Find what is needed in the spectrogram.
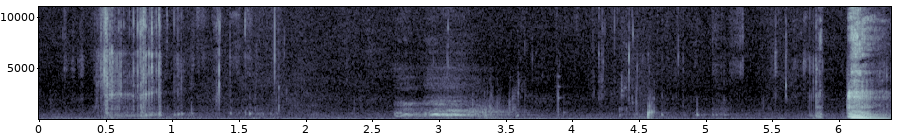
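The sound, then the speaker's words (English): Someone giving a talk on Romans pauses to quietly take a sip of water: soft mouth clicks and faint swallowing sounds, a muffled gulp midway, then a sharper breathy burst at the end. No one speaks. “And then now he moves on to this question of, if God is a God who loves us so much that nothing can separate us, excuse me, I might just drink a little bit of water.”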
